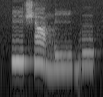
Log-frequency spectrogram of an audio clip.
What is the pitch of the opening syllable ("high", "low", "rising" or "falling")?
high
